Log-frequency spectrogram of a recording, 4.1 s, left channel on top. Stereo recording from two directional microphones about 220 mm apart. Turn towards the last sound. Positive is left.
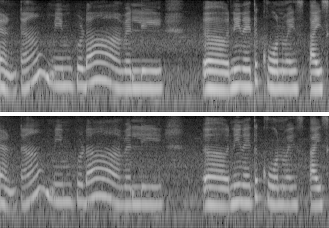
turn(degrees=15)  # may be behind; listen again after turning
